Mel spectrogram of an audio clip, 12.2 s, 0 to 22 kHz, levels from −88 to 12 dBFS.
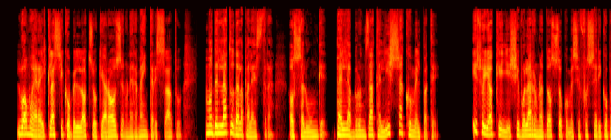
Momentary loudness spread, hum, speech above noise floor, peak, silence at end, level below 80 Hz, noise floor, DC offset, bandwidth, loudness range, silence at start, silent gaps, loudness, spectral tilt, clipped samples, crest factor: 10 LU; none; over 73 dB; -2 dBFS; 0 s; -56 dBFS; under -90 dBFS; under 0.1%; 17 kHz; 2 LU; 0.35 s; none; -18 LUFS; -5 dB/octave; under 0.1%; 16 dB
